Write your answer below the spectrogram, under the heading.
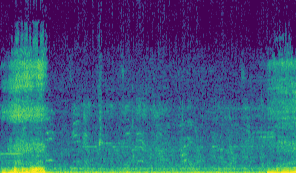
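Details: Welsh corgi asleep and snoring: a loud, low, rumbling snore fills the first second, then a quiet stretch with faint low hum, and another deep snore begins just before the end.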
